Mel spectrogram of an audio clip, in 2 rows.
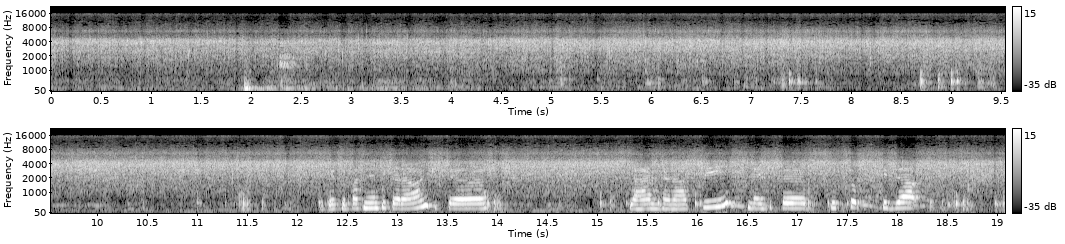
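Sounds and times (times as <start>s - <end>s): vegetables sizzling in hot oil: 0.0s - 19.0s
knock against a pan: 1.9s - 2.5s
spatula stirring in a wok: 3.1s - 19.0s.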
